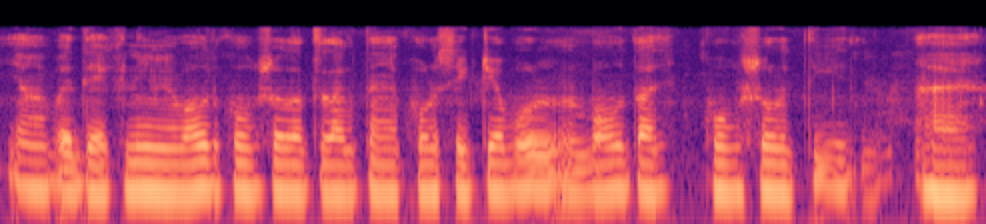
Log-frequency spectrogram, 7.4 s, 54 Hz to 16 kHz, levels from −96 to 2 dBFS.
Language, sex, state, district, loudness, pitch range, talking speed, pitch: Maithili, male, Bihar, Samastipur, -17 LUFS, 120-130 Hz, 115 wpm, 125 Hz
